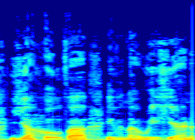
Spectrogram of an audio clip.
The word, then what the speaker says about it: Yehovah: stated in yesterday's video there is no J sound in the Hebrew language it is a y sound so it's actually pronounced yahovah even though we here in America typically say Jehovah either way is okay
